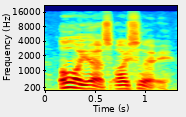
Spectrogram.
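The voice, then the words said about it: Erudite English accent. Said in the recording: “A very erudite English accent”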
